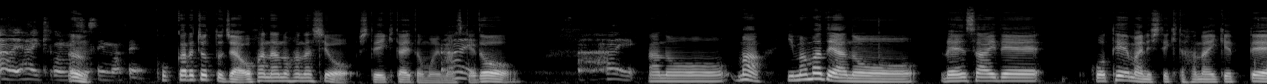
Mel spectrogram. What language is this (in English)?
Japanese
